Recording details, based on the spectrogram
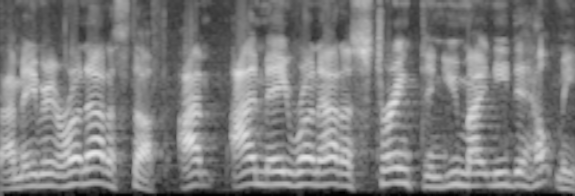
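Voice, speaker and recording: With ordinary pitch variation, this man talks at a high pitch. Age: 40s. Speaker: guest preacher. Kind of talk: sermon. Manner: conversational.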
